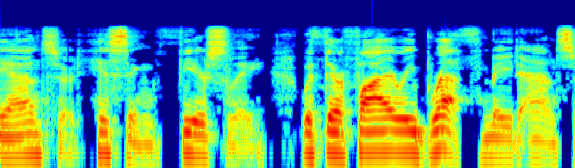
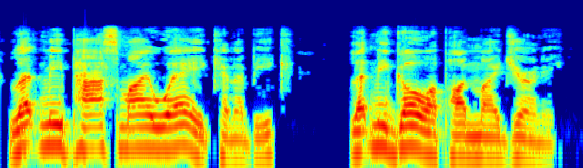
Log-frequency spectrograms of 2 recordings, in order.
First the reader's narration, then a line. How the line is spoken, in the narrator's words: the fearless Hiawatha cried aloud and spake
